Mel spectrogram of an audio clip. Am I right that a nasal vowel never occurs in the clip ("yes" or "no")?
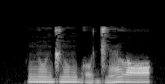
no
